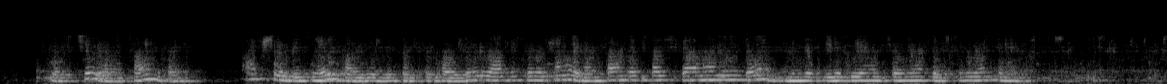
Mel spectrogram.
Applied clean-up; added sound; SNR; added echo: neural separator model SepFormer DNS4.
